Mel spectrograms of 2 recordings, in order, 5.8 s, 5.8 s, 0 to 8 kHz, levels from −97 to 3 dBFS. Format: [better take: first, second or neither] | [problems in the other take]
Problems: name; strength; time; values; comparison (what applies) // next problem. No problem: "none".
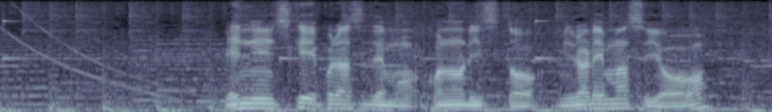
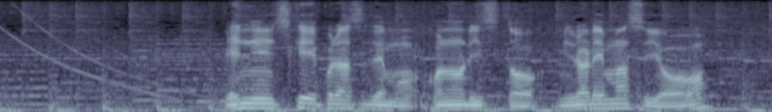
second | background sound (Marimba, xylophone + Bird); 19 dB below the speech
